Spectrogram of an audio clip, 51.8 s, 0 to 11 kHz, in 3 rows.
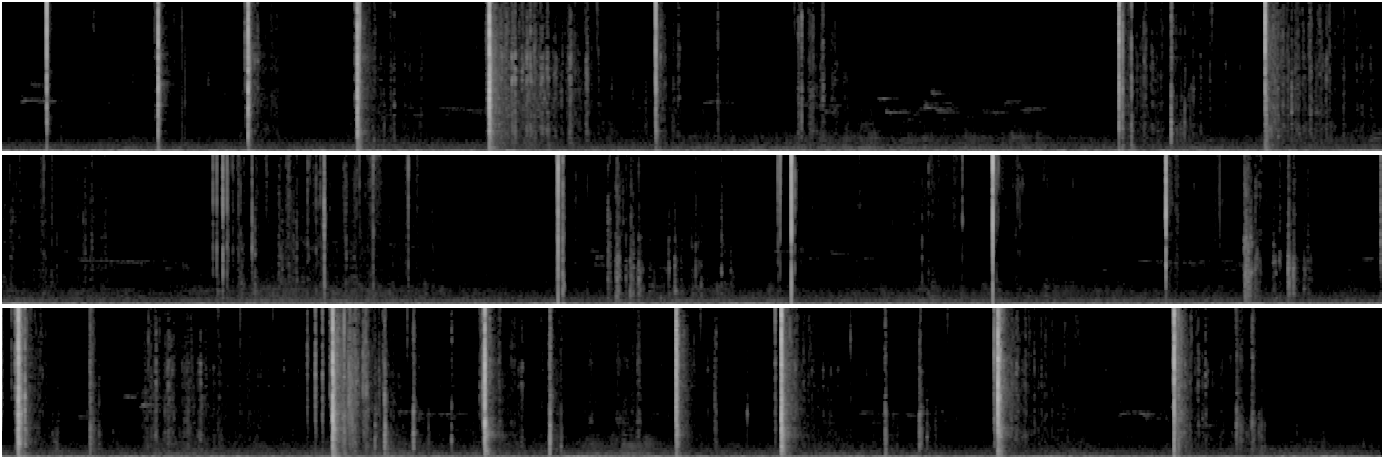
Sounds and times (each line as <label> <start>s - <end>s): Snapping small branches and sticks 0.5s - 0.8s
Snapping small branches and sticks 1.8s - 2.4s
Snapping small branches and sticks 3.0s - 9.1s
Snapping small branches and sticks 9.9s - 10.6s
Snapping small branches and sticks 13.9s - 18.7s
Snapping small branches and sticks 19.8s - 22.7s
Snapping small branches and sticks 24.1s - 30.1s
Snapping small branches and sticks 31.7s - 50.5s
